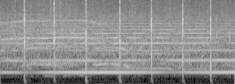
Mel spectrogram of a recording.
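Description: A held musical chord with steady tones, and congregation hand claps scattered through it.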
